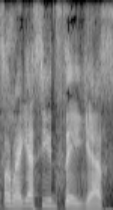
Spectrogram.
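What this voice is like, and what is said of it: Nerdy imitated voice. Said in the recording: “nerd voice”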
